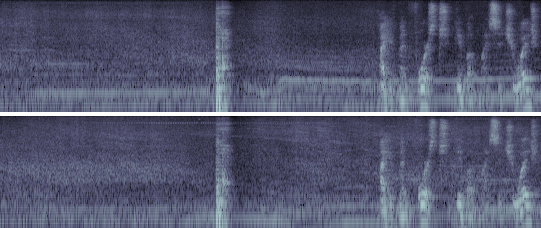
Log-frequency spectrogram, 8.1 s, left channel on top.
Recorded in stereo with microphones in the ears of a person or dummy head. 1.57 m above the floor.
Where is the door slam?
35° left (ahead or behind), 0.9 m.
